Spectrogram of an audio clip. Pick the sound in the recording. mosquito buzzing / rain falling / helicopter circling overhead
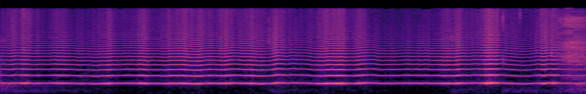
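mosquito buzzing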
